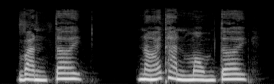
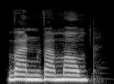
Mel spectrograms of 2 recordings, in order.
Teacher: Vành và mồng đều có âm đầu là âm môi, và cả hai đều có thanh huyền nên dễ nói chệt từ âm này sang âm khác.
